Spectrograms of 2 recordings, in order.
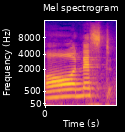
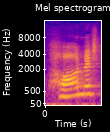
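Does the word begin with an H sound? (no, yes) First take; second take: no; yes. First: The word starts directly with a vowel sound. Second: The word starts with an audible H sound. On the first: The speaker calls it right. "ಆನೆಸ್ಟ್ ಅಂತ ಉಚ್ಚಾರ ಮಾಡ್ತೀವಿ" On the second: The speaker calls it wrong. "ಹಾನೆಸ್ಟ್ ಅಂತ ಹೇಳಲ್ಲ ನಾವು"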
